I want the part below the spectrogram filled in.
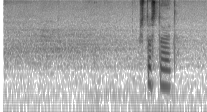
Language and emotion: Russian, neutral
